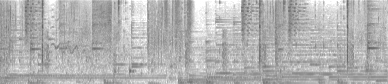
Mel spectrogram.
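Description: Horses in the RimWorld game whinny loudly over steady clip-clopping hooves, with repeated neighs spread across a dense, continuous game soundscape.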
